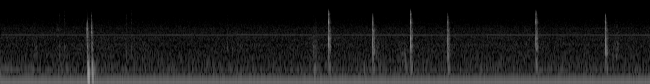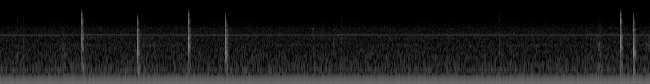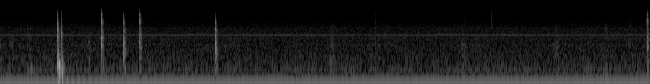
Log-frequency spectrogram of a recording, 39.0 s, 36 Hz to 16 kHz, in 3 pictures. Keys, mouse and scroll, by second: 6.5 middle click, 8.1 middle click, 10.7 middle click, 13.3 click, 14.6 middle click, 16.2-16.5 scroll up 3, 16.7 middle click, 17.5 scroll down 2, 24.0 click, 25.4 middle click, 25.8-26.2 scroll up 3, 27.0 z, 27.5 scroll up 2, 27.9 middle click, 28.3 scroll down 2, 28.7 middle click, 34.2 click, 38.9 middle click.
